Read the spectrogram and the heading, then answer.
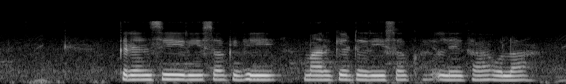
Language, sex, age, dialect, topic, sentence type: Bhojpuri, female, 18-24, Southern / Standard, banking, statement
